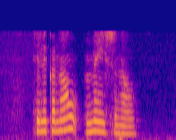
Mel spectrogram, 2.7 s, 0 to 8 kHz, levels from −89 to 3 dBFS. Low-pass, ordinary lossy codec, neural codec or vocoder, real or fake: 7.2 kHz; AAC, 16 kbps; vocoder, 44.1 kHz, 128 mel bands, Pupu-Vocoder; fake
